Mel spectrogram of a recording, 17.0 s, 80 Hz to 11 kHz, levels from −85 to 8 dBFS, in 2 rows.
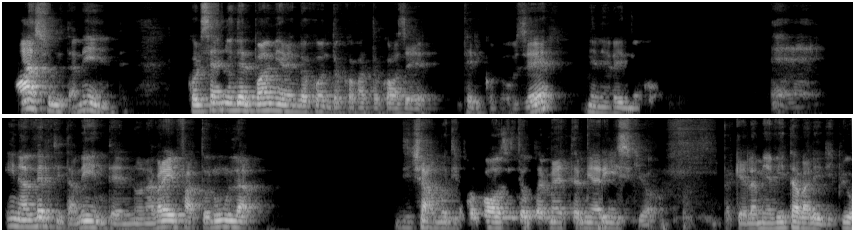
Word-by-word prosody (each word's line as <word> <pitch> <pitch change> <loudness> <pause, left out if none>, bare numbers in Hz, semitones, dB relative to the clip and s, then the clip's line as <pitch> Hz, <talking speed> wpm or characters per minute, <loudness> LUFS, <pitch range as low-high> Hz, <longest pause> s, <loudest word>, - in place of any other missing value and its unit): Assolutamente. 300 -10 +3 0.5
Col 140 - +2
senno 165 +3 +2
del 160 -1 +5
poi 155 0 +4
mi 155 -2 +1
rendo 135 -2 -1
conto 130 -3 -6
che - - -8
ho - - -6
fatto 110 -1 -9
cose 105 -1 -7
pericolose, - - -4
me 130 - -10
ne 120 -1 -12
rendo 110 -2 -9
con - - -22 1.2
ehm, - - -14 0.7
inavvertitamente. 150 -6 0
Non 110 +1 -10
avrei 145 +5 +6
fatto 140 -3 -2
nulla 145 -1 0 1.2
diciamo 125 -1 -2
di - - -10
proposito 125 0 0
per - - -3
mettermi 125 0 -3
a 120 - +3
rischio, 120 -5 -5 0.5
perché - - -8
la 115 - -2
mia 115 0 -4
vita 125 +2 +2
vale 120 -2 +1
di 110 - -11
più 125 -1 -2
125 Hz, 130 wpm, -25 LUFS, 115-145 Hz, 1.2 s, avrei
